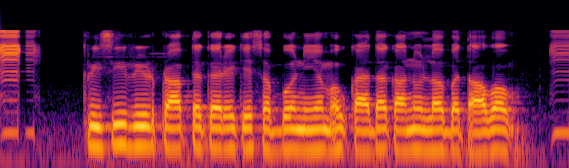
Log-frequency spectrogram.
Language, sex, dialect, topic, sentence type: Chhattisgarhi, male, Central, banking, question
